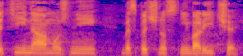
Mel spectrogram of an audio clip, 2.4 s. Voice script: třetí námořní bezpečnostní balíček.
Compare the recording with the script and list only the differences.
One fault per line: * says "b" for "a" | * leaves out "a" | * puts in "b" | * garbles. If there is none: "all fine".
all fine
